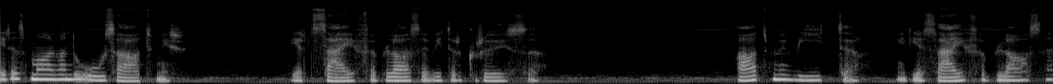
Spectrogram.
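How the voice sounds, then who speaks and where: Speech comes very slowly with long, frequent pauses while music plays in the background. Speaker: meditation guide. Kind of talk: guided relaxation for children. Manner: calm, slow, soft-spoken.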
